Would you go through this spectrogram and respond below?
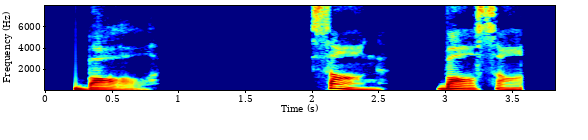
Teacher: Stress ball and keep song soft.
